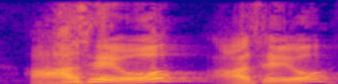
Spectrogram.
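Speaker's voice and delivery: loud, high, firm declaration; booming sermon affirmation; emphatic answer. Real, not acted. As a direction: proclaim it to the congregation. Preacher answers his own question.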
